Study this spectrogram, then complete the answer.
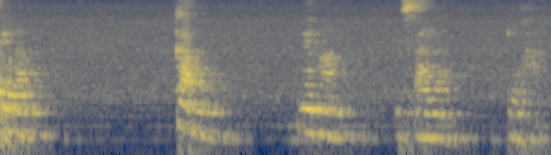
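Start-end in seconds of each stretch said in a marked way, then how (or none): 2.2-6.7 soft, low and slow, fading to almost nothing; tender low words. Retold or imitated. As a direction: say it gently like a blessing. Preacher quotes his own tender words. (lembut dan pelan, makin lirih)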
